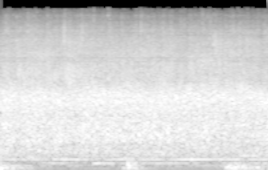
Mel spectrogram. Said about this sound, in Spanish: Eso merece un aplauso. ¡Wow! ¡Wow!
